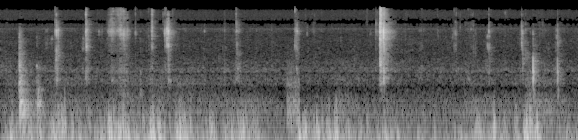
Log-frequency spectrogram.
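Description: Close-miked chewing of seafood-boil crab meat: soft low thumps of the jaw with many short wet mouth clicks and sharp clicks from crab shell being handled, one louder click a little before six seconds in.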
